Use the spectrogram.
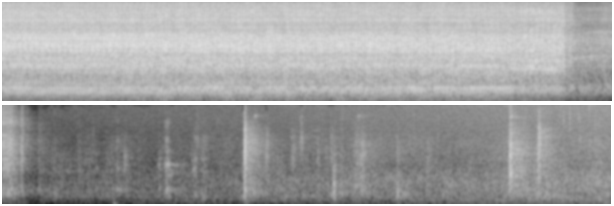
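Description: A Ryobi impact wrench works on a stuck, badly damaged nut, giving a loud, steady mechanical whir for about four seconds that then stops, followed by quiet scattered clicks and knocks of handling.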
